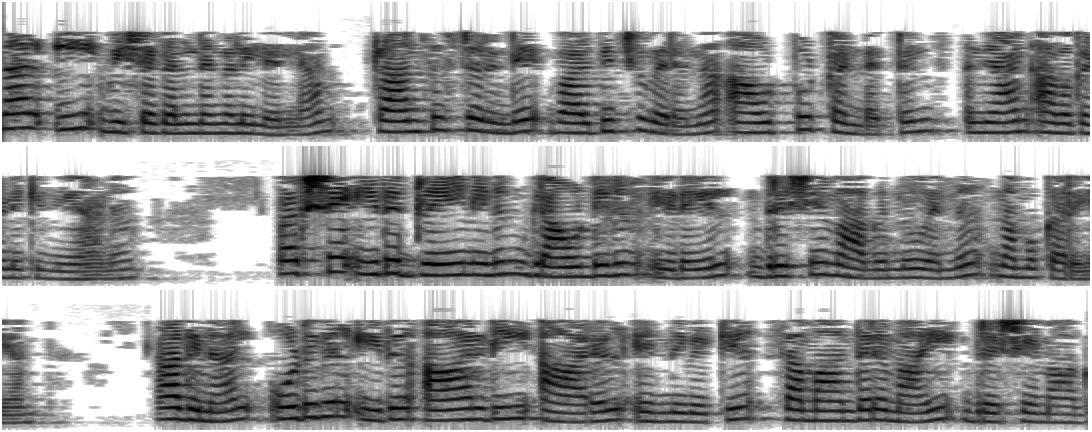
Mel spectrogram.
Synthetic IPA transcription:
enːaːliːʋiʂɐɣɐlɐnɐŋːɐɭile̞lːaːm | ʈraːnsisʈɐrinde̞ʋɐrd̪ʱːit͡ɕːuʋɐɾunːɐʔɐwʈ̚puʈ̚kɐɳɖɐk̚ʈɐnsɲaːnʔɐʋɐɡɐɳikʲːuɣɐjaːɳɨ | pɐkʂe̞ʔiðɨɖrejninumɡɾɐwɳɖinumiɽɐjild̪rɨɕjɐmaːɣunːue̞nːɨnɐmukːɐrijaːm | ɐðinaːlo̞ɽuʋiliðɨʔaːrɖiaːrele̞nːiʋɐkʲːɨsɐmaːnd̪ʱɐɾɐmaːjid̪ɾɨʂjɐmaːɣum

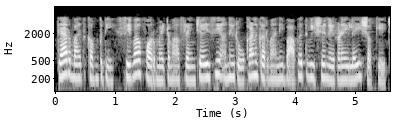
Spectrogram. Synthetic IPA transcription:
t̪jaɾbad̪kəmpniseʋafɔɾmɛʈmã̰fɾɛ̃ɲt͡ʃaiziəneɾoɡaɳ̃kəɾʋaniba̰bət̪ʋiʃenɪɾɳ̃əjləiʃəkḛt͡ʃʰ

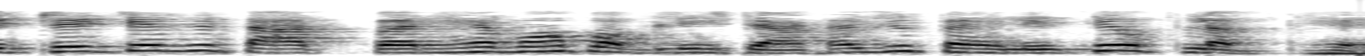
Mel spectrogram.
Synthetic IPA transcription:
ɪʈɾeːʈəɾket̪aːt̪̚pɐɾɦɛʋɐɦpɐblɪʃɖaːʈad͡ʒoːpɛɦleseʊpləb̚d̪ʱɦɛː

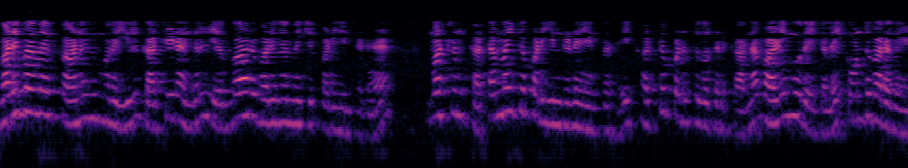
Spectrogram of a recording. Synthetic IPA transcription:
ʋɐɽɪʋɐmɐɪpːɯɐɳɯɣɯmɯrɐjɪlkɐʈːɪɽɐŋɡɐɭɛʋːaːɾɯʋɐɽɪʋɐmɐɪkːɐpːɐɽɯɣɪndrɐnɐ | mɐʈrɯmkɐʈːɐmɐɪkːɐpːɐɽɯɣɪndrɐnɐɛnbɐðɐɪkɐʈːɯpːɐɽɯt̪ːɯʋɐðɐrkaːnɐʋɐɻɪmɯrɐɪɣɐɭɐɪkːɔɳɖɯʋɐɾɐʋeːɳɖɯm

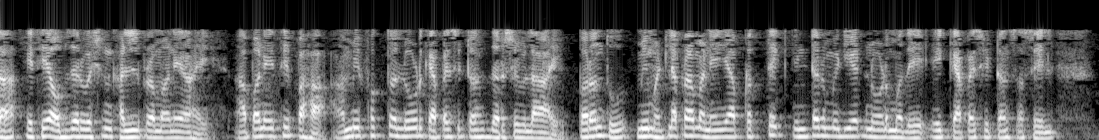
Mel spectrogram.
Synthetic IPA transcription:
aet̪ʰeɔbd͡zəɾʋeɕənkʰaliːlpɾəmaɽ̃eaɦḛ | apəɳjet̪ʰepəɦa̰ʔamiːfəkt̪əloɽkæpæsiʈənsd̪əɾɕeʋlaːɦḛpəɾənt̪umiːm̤əʈljapɾəmaɽ̃ejapɾət̪jekiɳʈəɾmiɽijeʈnoɽməd̪ʱːjeʔːkːæpæsiʈənsəsel

